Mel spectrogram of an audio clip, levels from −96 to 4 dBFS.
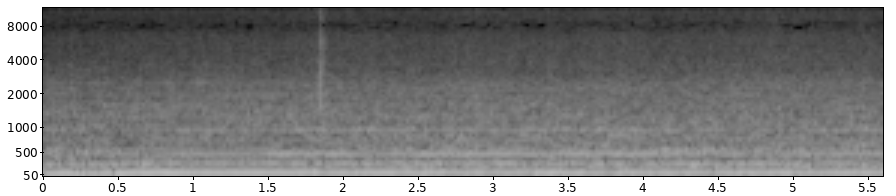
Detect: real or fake fake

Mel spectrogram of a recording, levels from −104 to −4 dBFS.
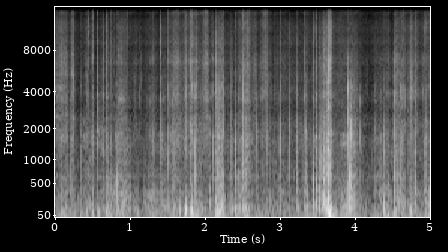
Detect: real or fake fake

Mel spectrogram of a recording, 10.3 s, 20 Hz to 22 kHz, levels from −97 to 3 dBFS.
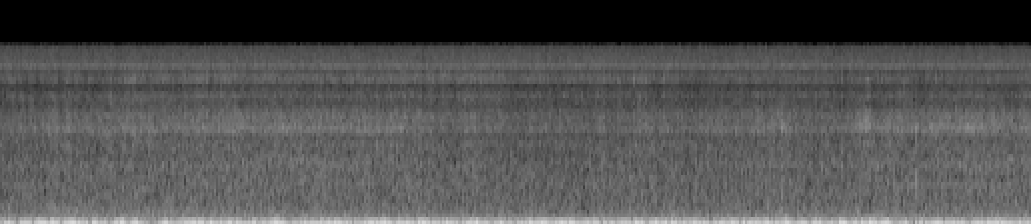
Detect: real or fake real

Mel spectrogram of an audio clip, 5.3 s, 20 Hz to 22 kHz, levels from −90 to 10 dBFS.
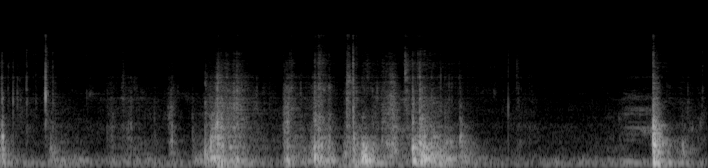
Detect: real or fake fake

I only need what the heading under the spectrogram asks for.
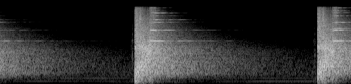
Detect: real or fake real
